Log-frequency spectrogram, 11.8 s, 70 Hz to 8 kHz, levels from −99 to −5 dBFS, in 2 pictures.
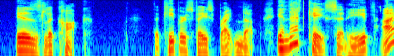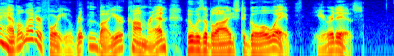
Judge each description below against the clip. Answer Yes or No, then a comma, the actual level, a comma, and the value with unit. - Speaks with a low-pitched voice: Yes, low, 115 Hz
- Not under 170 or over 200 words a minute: No, average, 155 wpm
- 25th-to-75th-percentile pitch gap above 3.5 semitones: Yes, average, 4.1 semitones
